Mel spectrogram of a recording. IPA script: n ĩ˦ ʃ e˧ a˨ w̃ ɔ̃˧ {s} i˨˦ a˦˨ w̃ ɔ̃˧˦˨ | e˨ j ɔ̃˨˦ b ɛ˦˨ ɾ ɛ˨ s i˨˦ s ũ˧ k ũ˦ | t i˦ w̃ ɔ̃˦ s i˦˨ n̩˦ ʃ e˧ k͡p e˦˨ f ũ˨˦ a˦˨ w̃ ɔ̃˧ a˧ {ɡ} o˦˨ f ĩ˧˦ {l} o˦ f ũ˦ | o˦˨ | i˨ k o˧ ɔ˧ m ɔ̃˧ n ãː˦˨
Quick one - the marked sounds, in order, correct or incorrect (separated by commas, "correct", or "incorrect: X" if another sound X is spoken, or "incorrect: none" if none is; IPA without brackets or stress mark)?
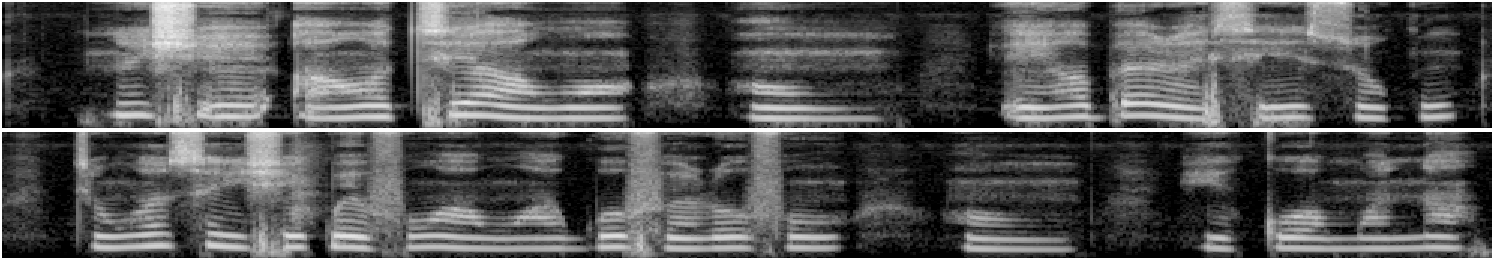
incorrect: t, incorrect: ɡ͡b, incorrect: ɾ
